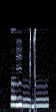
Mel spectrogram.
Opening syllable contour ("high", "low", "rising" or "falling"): high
